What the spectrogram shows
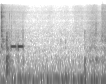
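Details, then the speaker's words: Eton Grundig Edition Field BT radio switched to Bluetooth mode: a short clean electronic tone pair over a quiet room, then silence. This is the normal chime meaning it's connected. "You can hear that noise there, it means it's connected."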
